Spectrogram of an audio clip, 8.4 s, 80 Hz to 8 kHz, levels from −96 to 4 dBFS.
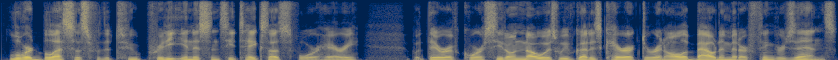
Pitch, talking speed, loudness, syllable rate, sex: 95 Hz, 235 wpm, -20 LUFS, 5.8 syllables/s, male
